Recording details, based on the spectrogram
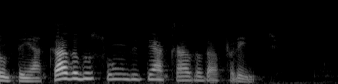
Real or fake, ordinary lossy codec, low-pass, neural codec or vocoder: real; none; 7.2 kHz; none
